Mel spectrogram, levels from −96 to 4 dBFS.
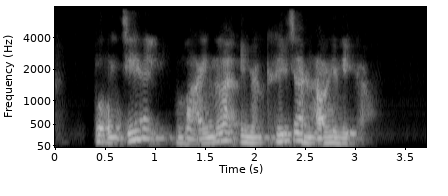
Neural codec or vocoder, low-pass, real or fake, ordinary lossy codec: codec, 16 kHz, 1 kbps, FreqCodec, smaller model; 7.2 kHz; fake; none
